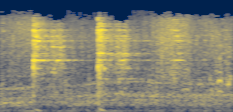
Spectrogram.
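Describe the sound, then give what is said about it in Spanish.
A blacksmith hammers on an anvil in a medieval monastery courtyard: two bright, ringing metallic strikes about half a second apart, each leaving a short shimmering ring, with no voices. “El herrero golpea sobre el yunque.”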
